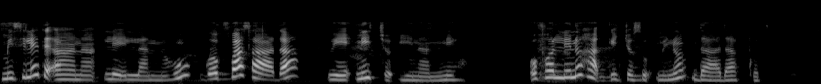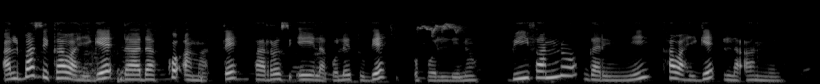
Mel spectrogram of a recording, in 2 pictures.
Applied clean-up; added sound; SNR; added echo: none; none; none; none.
